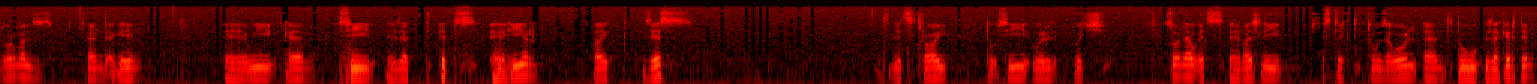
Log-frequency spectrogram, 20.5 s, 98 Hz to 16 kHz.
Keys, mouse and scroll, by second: 1.0 KP_6, 1.2 KP_6, 1.2 KP_3, 1.4 KP_6, 2.0 Tab, 2.9 KP_7, 3.2 z, 3.8 a, 4.9 b, 6.0 a, 6.1 a, 6.8 b, 7.8-8.8 drag, 10.1-15.9 typing, 10.5 Tab, 17.2 z, 17.6 z, 18.9-20.5 right drag, 19.9 ctrl+j.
